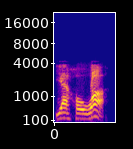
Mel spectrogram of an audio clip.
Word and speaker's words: Jehovah: So if we were pronouncing it from the original translators, the so-called Jehovah, it would be Yehovah, Yehovah, because the V has a W sound in German.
